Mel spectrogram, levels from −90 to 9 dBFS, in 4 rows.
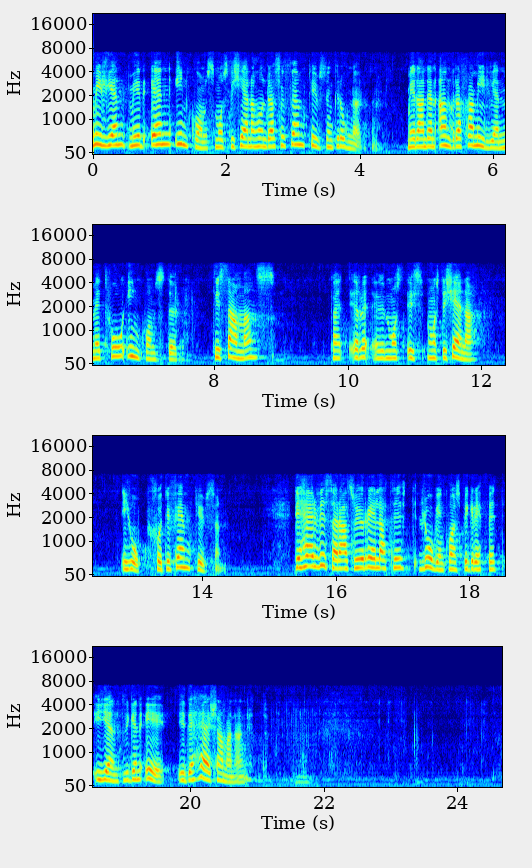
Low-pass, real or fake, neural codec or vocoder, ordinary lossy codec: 7.2 kHz; fake; codec, 16 kHz, 4.8 kbps, FACodec; none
